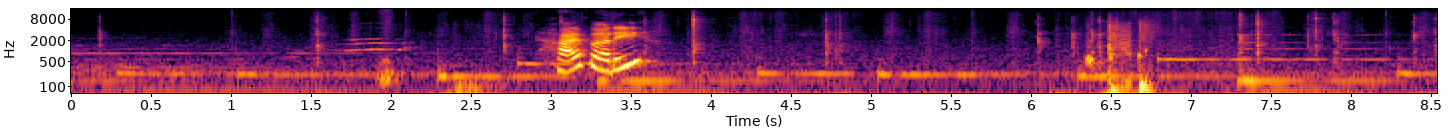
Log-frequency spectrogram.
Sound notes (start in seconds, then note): 1.7 meow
